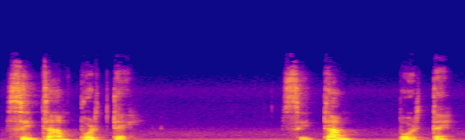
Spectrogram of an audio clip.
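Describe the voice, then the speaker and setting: A woman's voice: medium pitch, lively intonation, extremely slow, a little mellow. A woman hosting her own channel, practicing French phrases aloud, repeating each one carefully and correcting herself; French is not her first language. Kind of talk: slow pronunciation practice.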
